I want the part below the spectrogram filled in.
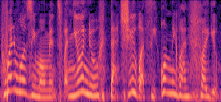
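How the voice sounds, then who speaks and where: A woman's voice: sits high, lively intonation, a little slow. A girl playing a flustered fake French lady. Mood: flustered pretending. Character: young woman faking a French maid accent. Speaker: child actor in a musical.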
